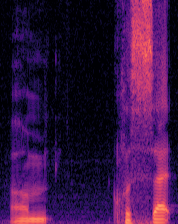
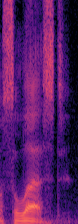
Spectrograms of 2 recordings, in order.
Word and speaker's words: Celeste: Clisette, is that the right way to say it? Celeste? No, Celeste, right? Like a female name.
